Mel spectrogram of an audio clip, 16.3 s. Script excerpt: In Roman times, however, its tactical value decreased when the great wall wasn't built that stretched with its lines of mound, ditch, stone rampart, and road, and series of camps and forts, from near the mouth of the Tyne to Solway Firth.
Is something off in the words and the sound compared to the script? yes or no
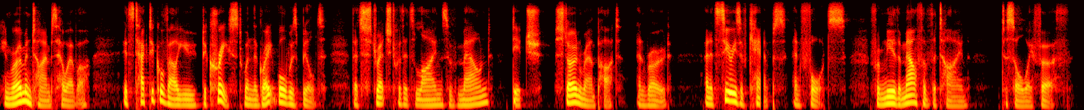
yes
